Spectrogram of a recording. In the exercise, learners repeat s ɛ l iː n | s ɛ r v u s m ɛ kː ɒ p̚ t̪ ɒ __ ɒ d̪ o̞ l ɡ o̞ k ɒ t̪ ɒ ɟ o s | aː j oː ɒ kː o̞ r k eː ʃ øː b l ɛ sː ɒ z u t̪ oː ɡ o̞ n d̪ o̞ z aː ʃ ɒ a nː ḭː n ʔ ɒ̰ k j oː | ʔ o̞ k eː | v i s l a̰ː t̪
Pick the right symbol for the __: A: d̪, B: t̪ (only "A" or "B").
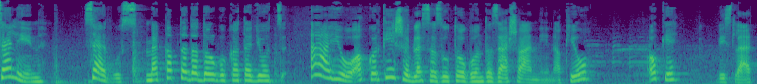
A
